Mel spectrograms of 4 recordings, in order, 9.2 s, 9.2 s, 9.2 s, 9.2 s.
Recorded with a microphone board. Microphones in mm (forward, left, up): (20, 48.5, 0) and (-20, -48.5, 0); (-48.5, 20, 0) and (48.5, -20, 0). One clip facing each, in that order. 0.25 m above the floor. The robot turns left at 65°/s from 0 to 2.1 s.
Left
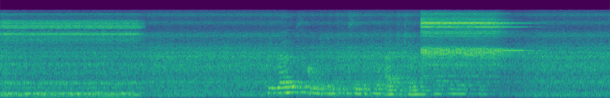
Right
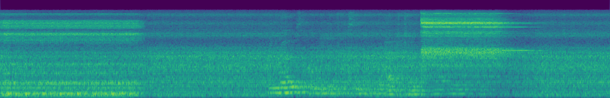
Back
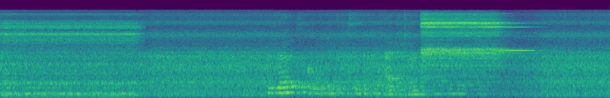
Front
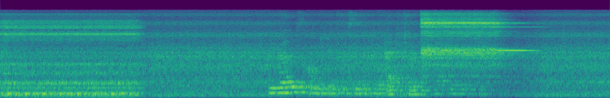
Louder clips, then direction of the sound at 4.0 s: Left 3 dB, even; 120° left.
